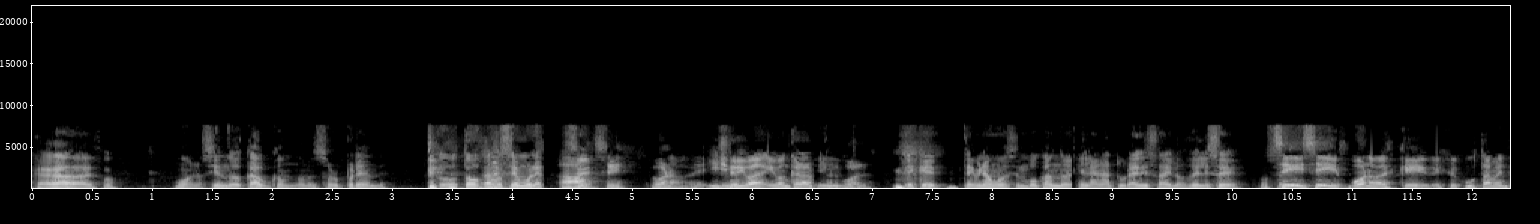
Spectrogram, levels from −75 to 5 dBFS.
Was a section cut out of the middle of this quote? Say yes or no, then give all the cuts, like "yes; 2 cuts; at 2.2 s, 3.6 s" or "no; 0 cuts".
yes; 3 cuts; at 4.2 s, 6.5 s, 8.7 s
